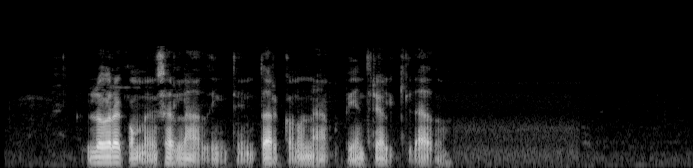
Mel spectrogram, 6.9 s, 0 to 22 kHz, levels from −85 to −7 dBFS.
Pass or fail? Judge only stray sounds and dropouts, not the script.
pass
